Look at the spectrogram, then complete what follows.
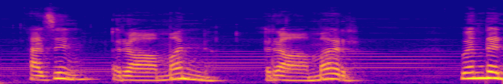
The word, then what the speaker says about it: राम: is why R is ram in Hindi thus local language variations confuse us when pronouncing Sansa and neither Ram nor Rama are correct forms only R is the correct samk pronunciation you may have noticed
